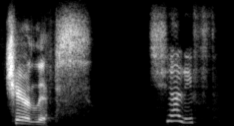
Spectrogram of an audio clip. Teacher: So if it was singular, then yes, we would say chairlift. Okay, but because the T is trapped between two other consonants, the F and the S, the T disappears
